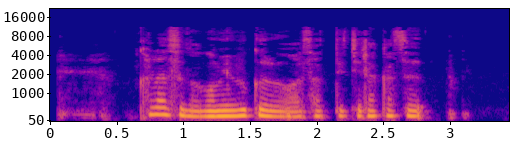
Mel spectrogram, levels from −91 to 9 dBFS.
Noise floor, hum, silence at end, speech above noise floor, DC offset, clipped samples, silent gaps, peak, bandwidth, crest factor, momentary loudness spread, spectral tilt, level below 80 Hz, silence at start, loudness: -48 dBFS; none; 0.4 s; 31 dB; under 0.1%; under 0.1%; none; -4 dBFS; 10.5 kHz; 16 dB; 12 LU; -7.5 dB/octave; -56 dBFS; 0.65 s; -18 LUFS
